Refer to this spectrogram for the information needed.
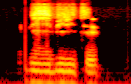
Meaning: plural of visibilité
- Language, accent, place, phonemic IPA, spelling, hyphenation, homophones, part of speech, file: French, France, Lyon, /vi.zi.bi.li.te/, visibilités, vi‧si‧bi‧li‧tés, visibilité, noun, LL-Q150 (fra)-visibilités.wav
